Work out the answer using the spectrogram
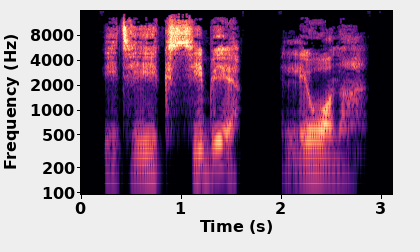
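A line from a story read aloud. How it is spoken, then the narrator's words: Husky repetition. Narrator (Russian): С хрипотцой в голосе повторяет он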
